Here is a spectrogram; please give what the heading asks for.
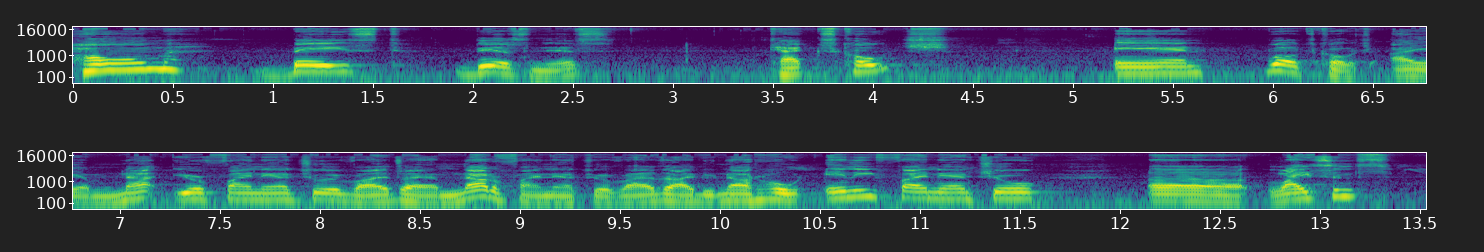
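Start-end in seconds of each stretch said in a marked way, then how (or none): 0.0-6.5 very slow delivery. Introducing what they teach to the audience, really slow. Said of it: "I'm saying that really slow today".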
